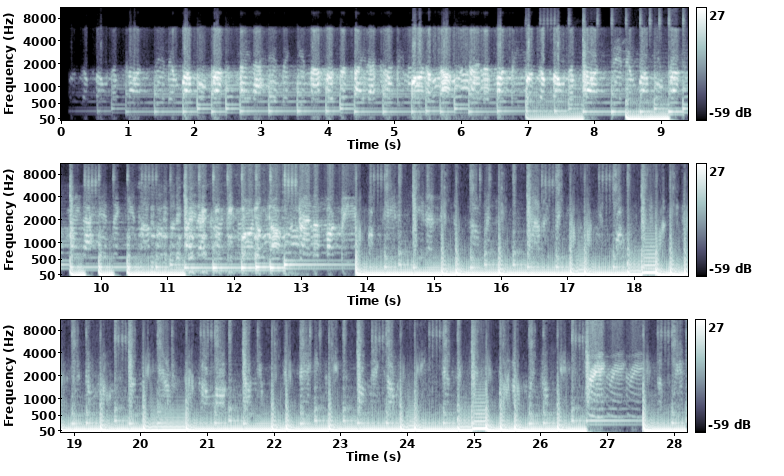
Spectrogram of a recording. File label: BASS BOOSTED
